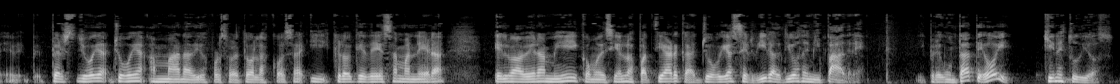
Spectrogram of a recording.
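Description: A pastor from Paraguay telling stories and preaching earnestly, repeating words for emphasis. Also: male voice, mid-range voice, vocal fry, darkish tone, breathy edge. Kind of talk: preaching-style storytelling in a panel talk.

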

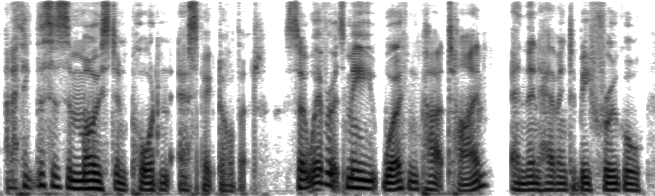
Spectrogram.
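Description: A middle-aged man with a New Zealand accent, hosting a relaxed solo podcast and often tagging his points with "right?". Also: on the low side, normal speed, creaky, dry recording, clean studio sound. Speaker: podcast host.

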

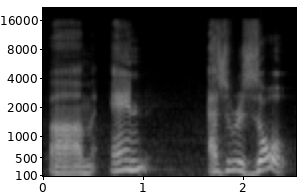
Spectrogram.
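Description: A man hosting an interview, asking questions in a measured, hesitant way with many ums and uhs. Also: high-pitched, vocal fry. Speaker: podcast host. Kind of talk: conversational interview.

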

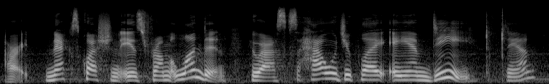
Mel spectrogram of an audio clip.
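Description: A woman hosting a financial television show, moving the panel along at a brisk clip. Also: medium pitch, very animated. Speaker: show host.

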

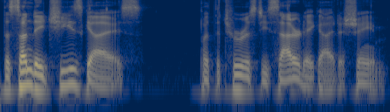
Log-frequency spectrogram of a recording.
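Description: Man doing a grumpy blunt woman, dry, curt, storybook, lively rise and fall. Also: lowish voice, normal speed, vocal fry. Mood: brisk. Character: blunt, grumpy middle-aged woman host.

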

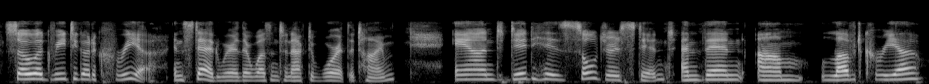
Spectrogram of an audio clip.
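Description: A middle-aged woman with an American accent talks earnestly and with emphasis, often restarting her sentences. Her voice is bright and tense. The recording is dry and a little dull. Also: mid-range voice, measured pace, no echo. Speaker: guest, activist. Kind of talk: interview conversation.

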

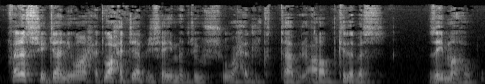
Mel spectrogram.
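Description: A man's voice: medium pitch, animated, very fast, fairly bright tone, slightly rough. A man hosting a solo talk podcast, arguing his point and mimicking other people's lines. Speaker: podcast host.

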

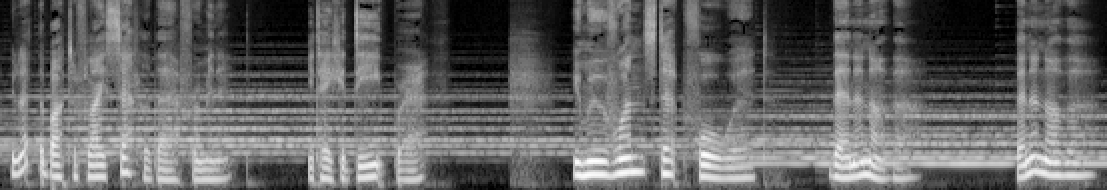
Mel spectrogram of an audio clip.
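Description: A woman gently narrating a children's bedtime meditation and story in a soothing, coaxing, unhurried way. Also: low voice.

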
